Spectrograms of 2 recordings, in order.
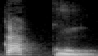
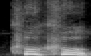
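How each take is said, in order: First: The first consonant is a plain unaspirated k. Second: The first consonant is an aspirated kh. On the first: The speaker calls it wrong. "অনেকে এটার উচ্চারণ করেন কাক্কু" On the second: The speaker calls it right. "তারা কয়রে ক্ষয়ের মতো উচ্চারণ করে"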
